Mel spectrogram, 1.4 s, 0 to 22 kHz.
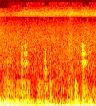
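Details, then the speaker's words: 2008 Honda Accord after replacing a split, dry-rotted intake duct that let in unmetered air: low, steady, even idle rumble with no hunting or surging, partly masked by wind; no longer idling high, AC being switched off. "Alright, seems to be idling just fine now with that duct replaced. Let's see, we turn the AC off, it'll come down a little more maybe. Seems to be running great though."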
